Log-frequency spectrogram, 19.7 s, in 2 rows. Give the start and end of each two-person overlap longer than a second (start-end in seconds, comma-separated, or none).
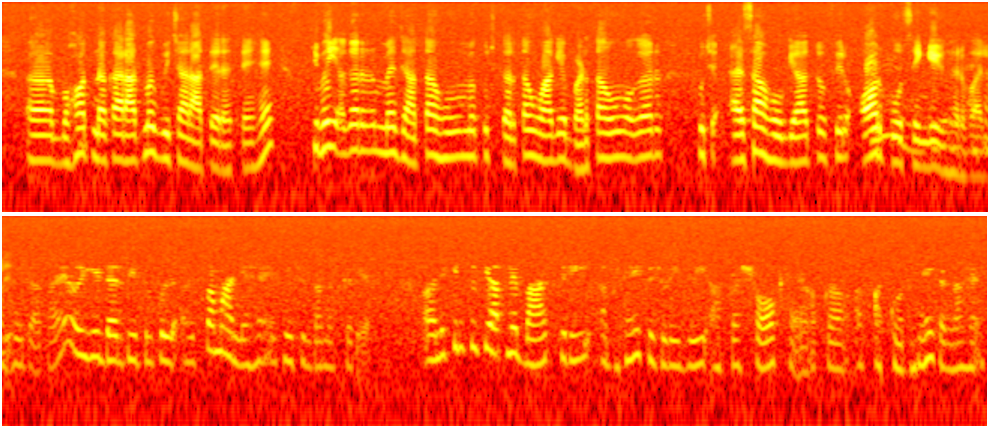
8.7-10.0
